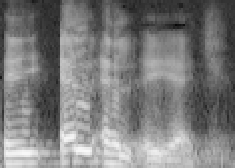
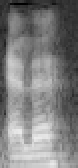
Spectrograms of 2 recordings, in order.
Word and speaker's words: Allah: I said, no man, how you spell, but you must pronounce the way we are asking you to pronounce our language. It is not Allah, it's Allah. Try. Allah, not Allah.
